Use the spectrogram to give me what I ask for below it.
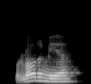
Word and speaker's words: Volodymyr: Volodymyr, som jo øh, øh også er den, den moderne ukrainske måde at udtale navnet på, øh, Vladimir på moderne russisk, og på dansk, altså Valdemar.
